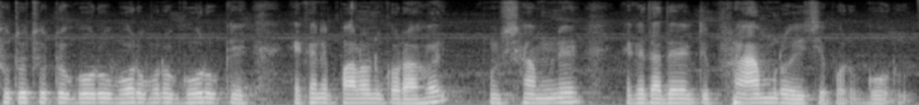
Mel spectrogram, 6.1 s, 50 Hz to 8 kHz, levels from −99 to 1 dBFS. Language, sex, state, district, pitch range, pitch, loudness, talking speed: Bengali, male, Tripura, West Tripura, 120-130 Hz, 125 Hz, -20 LUFS, 175 wpm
